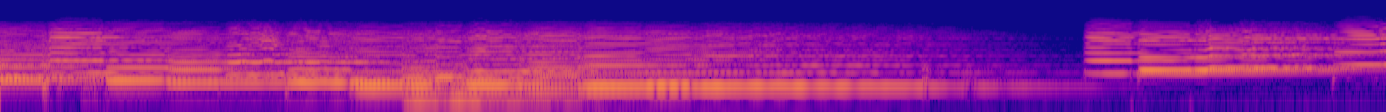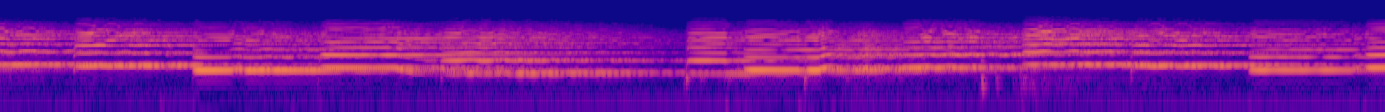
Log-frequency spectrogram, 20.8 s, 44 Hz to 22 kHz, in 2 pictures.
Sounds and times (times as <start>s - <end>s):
Violin, fiddle: 0.0s - 6.4s, 8.2s - 20.7s.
